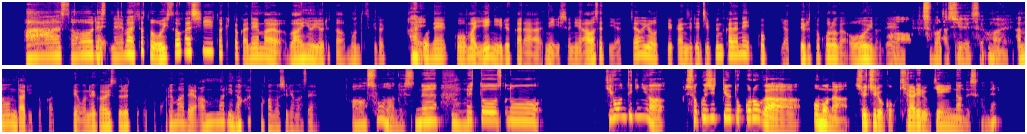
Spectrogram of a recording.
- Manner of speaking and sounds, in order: none
- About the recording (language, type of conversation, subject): Japanese, advice, 集中するためのルーティンや環境づくりが続かないのはなぜですか？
